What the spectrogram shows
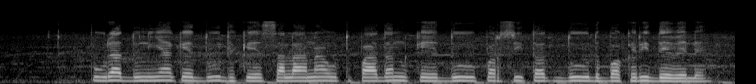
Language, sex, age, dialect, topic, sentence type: Bhojpuri, male, 18-24, Southern / Standard, agriculture, statement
